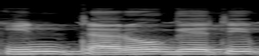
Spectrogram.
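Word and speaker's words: interrogative: इसका 2 ही प्रोनाउंसिएशन है, इंटरोगेटिव pronoun या इंटेरोगेटिव, टेरो या टरो, बाकी ट्रो बिल्कुल नहीं, इंट्रोगेटिव बिल्कुल भी नहीं।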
